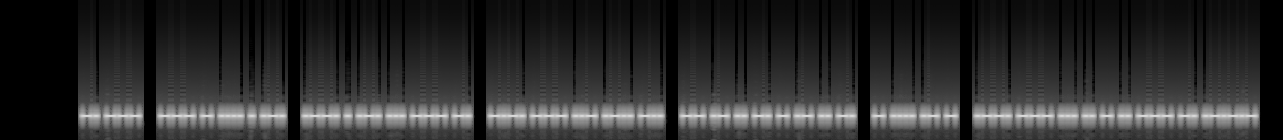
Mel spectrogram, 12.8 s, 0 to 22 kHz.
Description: Morse code, heard as a keyed tone, about 40 wpm, 700 Hz. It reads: NO OTHER PERSON COULD MAINTAIN THAT POSITION.
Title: Sentences from Top 1000 Words - Review Part 5 - 40wpm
